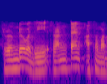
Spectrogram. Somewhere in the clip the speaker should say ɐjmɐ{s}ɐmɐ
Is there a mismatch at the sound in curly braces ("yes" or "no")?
no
